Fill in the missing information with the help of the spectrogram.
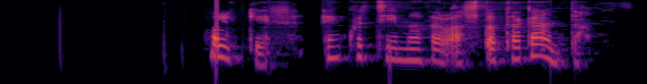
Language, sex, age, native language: Icelandic, female, 50-59, Icelandic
